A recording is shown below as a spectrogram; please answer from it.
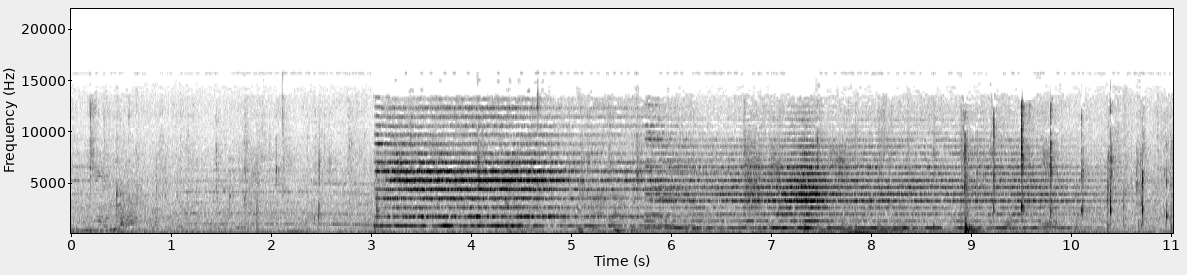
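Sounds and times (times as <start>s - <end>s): high-pitched horn-like tone: 3.0s - 10.9s.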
